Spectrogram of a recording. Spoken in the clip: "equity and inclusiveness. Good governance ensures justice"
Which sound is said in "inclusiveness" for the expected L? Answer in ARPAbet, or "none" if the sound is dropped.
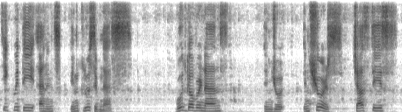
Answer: L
